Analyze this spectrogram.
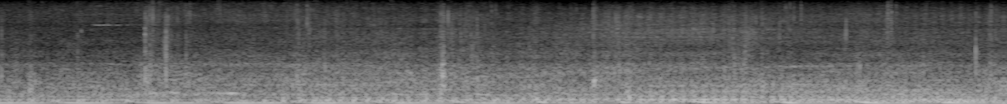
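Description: An engine idling with a low, uneven rumble that grows a little louder toward the end.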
